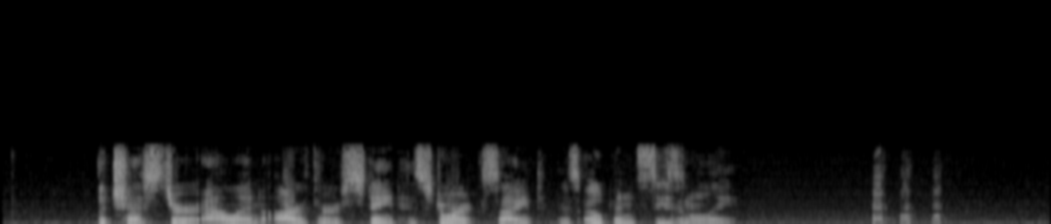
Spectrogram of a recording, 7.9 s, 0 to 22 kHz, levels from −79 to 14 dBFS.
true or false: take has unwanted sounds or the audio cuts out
true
